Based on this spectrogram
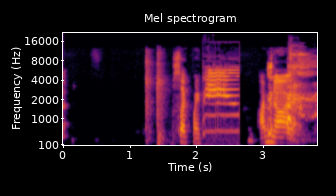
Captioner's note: meow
